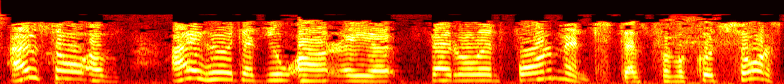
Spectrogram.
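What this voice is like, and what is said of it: Phony cartoonish foreign accent. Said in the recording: “that is the worst phony accent I've ever heard ... That's almost like, what's the guy on Bullwinkle? Boris Badenoff.”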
